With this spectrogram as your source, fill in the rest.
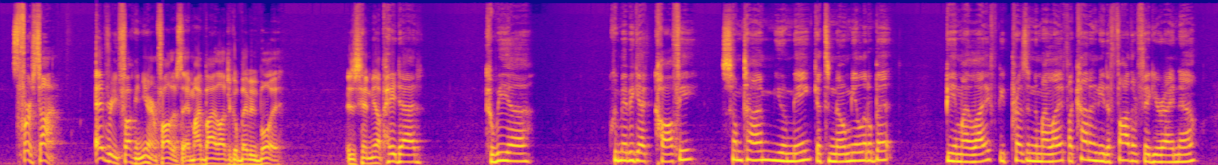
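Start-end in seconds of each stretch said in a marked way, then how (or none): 4.8-14.9 halting, hesitant, needy, pitched-up voice. The speaker imitates his son calling him on Father's Day:. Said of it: "That's how my son sounds".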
